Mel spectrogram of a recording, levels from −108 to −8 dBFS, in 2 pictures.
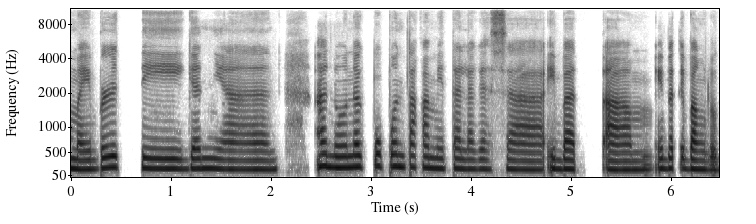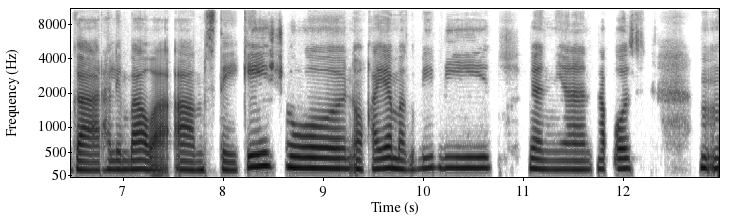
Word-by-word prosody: may 175 -2 +1
birthday, 195 -2 0
ganyan, 180 -2 -1 0.4
ano 230 -2 +4
nagpupunta 225 +1 +1
kami 200 -2 0
talaga 185 -2 -3
sa 170 -2 -2
iba't, 180 -2 +1 0.2
um, 170 +2 0
iba't 195 0 -1
ibang 180 -3 +1
lugar 160 -1 0
halimbawa, 175 0 +1
um, 165 -1 -1
staycation 205 +1 +3
o 175 - -2
kaya 190 +3 +2
mag-be-beach 205 +3 0 0.3
ganyan. 175 -2 -2
Tapos, 190 +1 -2 0.6
mm, 205 -1 +1
190 Hz, 100 wpm, -20 LUFS, 175-205 Hz, 0.6 s, ano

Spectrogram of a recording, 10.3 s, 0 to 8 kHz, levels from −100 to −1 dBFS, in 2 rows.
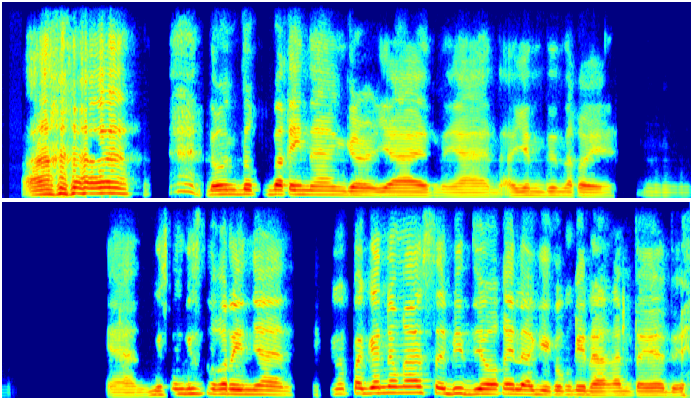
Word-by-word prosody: Ah. 215 +4 +4 0.6
Don't 180 +1 +2
look 185 -1 0
back 185 -1 +4
in 175 -1 +1
anger, 155 -3 -1
yan, 140 -2 -1
'yan. 125 0 -7
Ayun 145 +1 -6
din 145 -1 -5
ako 140 0 -3
eh. 125 0 -6 0.2
Mm. 130 -3 -23 0.8
'Yan, 130 -1 -7
gustong 160 +5 -3
gusto 205 0 -2
ko 195 - +5
rin 185 -1 +4
'yan 170 -3 0 0.5
'pag 215 +1 +3
ano 245 +1 +1
nga 245 - +4
sa 240 -3 -2
videoke, 195 -1 +2
lagi 175 -3 +1
kong 165 +1 -3
kinakanta 150 -1 -1
'yan 150 -1 -1
eh. - - -12
165 Hz, 170 wpm, -19 LUFS, 145-195 Hz, 0.8 s, ko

